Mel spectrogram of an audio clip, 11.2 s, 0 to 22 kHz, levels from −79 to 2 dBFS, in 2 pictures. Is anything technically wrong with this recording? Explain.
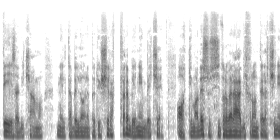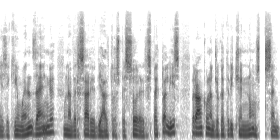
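Yes. There are gaps at joins of encoded pieces, at 2.27–2.39 s (126 ms) and 10.77–10.89 s (121 ms). Separately encoded chunks kept their padding silence. The speech drops out abruptly, then resumes.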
